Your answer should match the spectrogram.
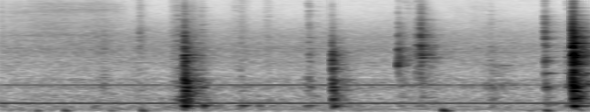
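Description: A metal tin of yacht primer being levered open with an opener: a few sharp metallic clicks, the loudest about a second and a half in.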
